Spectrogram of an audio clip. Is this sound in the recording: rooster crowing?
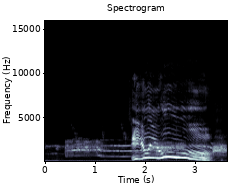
yes

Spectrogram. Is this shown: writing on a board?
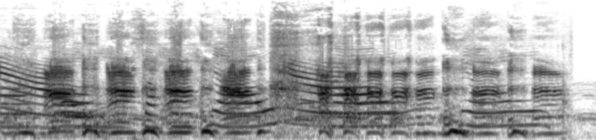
no

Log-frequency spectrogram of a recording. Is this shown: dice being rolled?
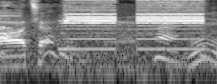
no

